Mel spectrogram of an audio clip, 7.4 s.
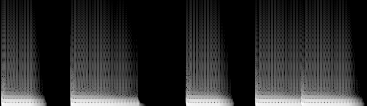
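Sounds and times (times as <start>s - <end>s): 
bass: 0.0s - 2.8s, 3.7s - 7.3s.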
